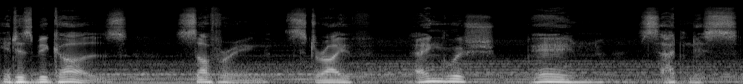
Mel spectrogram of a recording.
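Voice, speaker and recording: A man voicing a grandiose avian demon tempter in a dark fantasy roleplay monologue, lecturing persuasively with theatrical, drawn-out emphasis over gothic music. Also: on the low side, fairly even intonation. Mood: impassioned, questioning. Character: male avian demon arch-tempter, grandiose philosophical seducer. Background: loud dark gothic music.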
